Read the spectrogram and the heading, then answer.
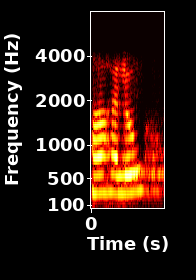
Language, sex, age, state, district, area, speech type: Maithili, female, 45-60, Bihar, Sitamarhi, urban, conversation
